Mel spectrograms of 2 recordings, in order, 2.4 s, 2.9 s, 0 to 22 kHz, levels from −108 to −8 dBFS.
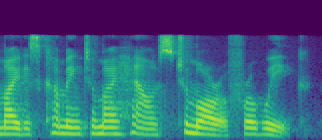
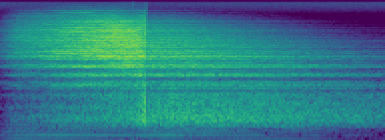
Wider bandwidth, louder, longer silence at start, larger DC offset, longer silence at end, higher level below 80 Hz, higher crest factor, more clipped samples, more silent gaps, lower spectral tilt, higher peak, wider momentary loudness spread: second, 8 kHz vs over 20 kHz; second, -22 LUFS vs -16 LUFS; about the same, 0 s vs 0.1 s; neither; second, 0.15 s vs 0.5 s; first, -72 dBFS vs -80 dBFS; about the same, 18 dB vs 20 dB; neither; neither; first, -4 dB/octave vs 5.5 dB/octave; about the same, -4 dBFS vs -2 dBFS; second, 4 LU vs 21 LU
